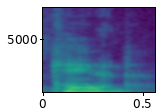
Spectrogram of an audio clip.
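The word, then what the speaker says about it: Cainan: a n right so they're spelled differently but there the same word phonetically anyway so the point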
